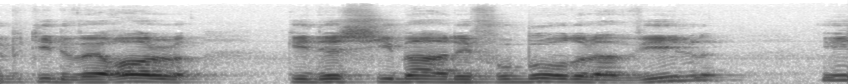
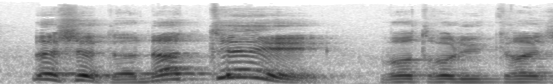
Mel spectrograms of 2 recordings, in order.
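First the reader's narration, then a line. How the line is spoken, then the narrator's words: Bishop exclaiming. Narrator (French): s'écriait l'évêque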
